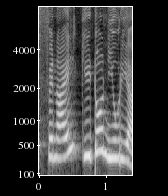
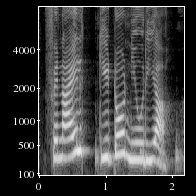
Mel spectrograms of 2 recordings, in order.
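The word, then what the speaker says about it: फिनाइलकीटोन्यूरिया: NURIA, सही लिखी है, फिनाइल कीटोन्यूरिया। आप इसको फिनाइल कीटोन यूरिया नहीं पढ़ेंगे, कीटोन यूरिया मत पढ़ लेना, ठीक है।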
